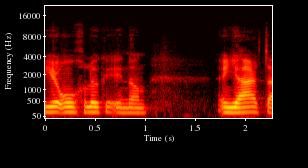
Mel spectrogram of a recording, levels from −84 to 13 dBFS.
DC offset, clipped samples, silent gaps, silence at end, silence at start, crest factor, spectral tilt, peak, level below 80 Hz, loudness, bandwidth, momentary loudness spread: under 0.1%; under 0.1%; none; 0 s; 0 s; 18 dB; -7 dB/octave; -8 dBFS; -66 dBFS; -25 LUFS; 11.5 kHz; 12 LU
